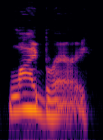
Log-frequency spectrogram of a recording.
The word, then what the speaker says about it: library: it at least once we tend to think that the first R in this word is silent but no it's just as loud as the one after it pronunciation proper pronunciation is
